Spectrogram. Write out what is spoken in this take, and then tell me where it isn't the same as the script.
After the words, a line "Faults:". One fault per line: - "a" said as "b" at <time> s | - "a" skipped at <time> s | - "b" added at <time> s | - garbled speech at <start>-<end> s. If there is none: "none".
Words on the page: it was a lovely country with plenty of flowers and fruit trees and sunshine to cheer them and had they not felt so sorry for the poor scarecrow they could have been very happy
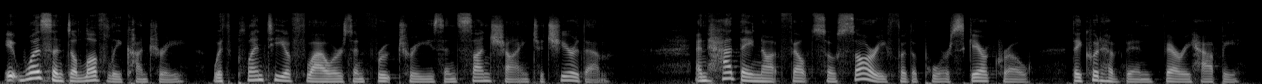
it wasn't a lovely country with plenty of flowers and fruit trees and sunshine to cheer them and had they not felt so sorry for the poor scarecrow they could have been very happy
Faults:
- "was" said as "wasn't" at 0.2 s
